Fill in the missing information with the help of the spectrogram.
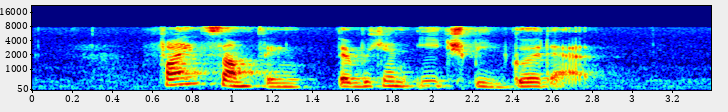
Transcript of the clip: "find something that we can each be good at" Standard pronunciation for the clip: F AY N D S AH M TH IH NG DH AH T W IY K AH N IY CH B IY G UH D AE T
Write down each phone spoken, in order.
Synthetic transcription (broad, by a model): F AY N D S AH M TH IH NG DH AH T W IY K AH N IY CH B IY G UH D AE T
